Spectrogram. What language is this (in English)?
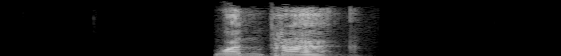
Thai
